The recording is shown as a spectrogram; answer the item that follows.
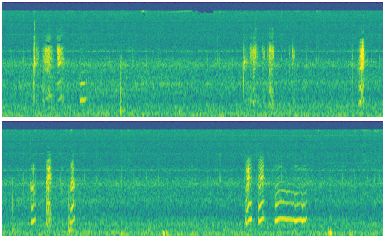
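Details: Luna, a pet cat behaving strangely, gives several short, quiet meow-like calls with harmonic tones, a few bent upward near the end, over a low background hum and faint clicks.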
